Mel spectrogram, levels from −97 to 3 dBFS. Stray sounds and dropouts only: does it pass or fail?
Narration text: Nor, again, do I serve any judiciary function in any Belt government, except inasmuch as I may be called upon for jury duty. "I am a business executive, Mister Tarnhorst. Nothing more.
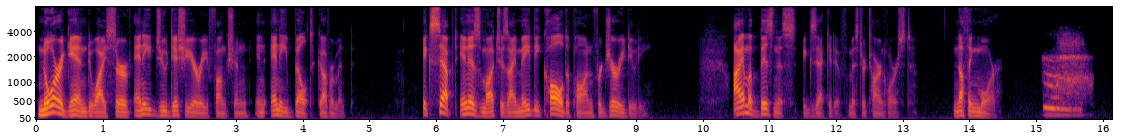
fail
